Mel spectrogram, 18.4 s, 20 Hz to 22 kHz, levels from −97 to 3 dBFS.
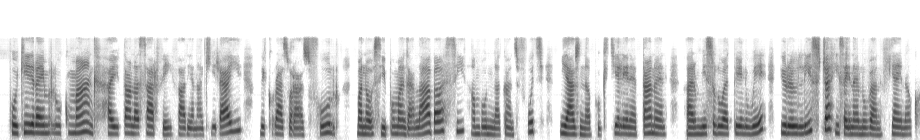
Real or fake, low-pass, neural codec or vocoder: fake; 7.2 kHz; codec, 16 kHz, 1 kbps, X-Codec, HuBERT features, trained on LibriSpeech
